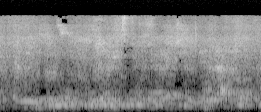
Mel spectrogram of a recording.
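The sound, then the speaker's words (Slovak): Pigeons coo steadily in low, rolling calls that overlap in a temple courtyard, against a busy, noisy background with what sounds like faint crowd murmur underneath. “So všetkými kozami, kravami, ovcami, vtákmi.”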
